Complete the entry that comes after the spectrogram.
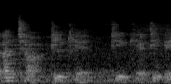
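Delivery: checker's murmured okay, okay under the breath; whispered mutter. Retold or imitated. Teacher imitating a paper checker, whispering to himself. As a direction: mutter it to yourself while skimming pages.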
